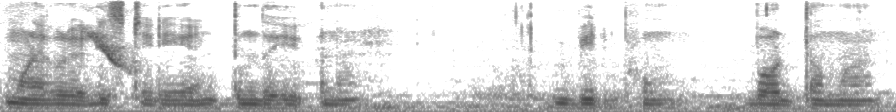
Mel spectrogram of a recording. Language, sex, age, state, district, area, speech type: Santali, male, 18-30, West Bengal, Birbhum, rural, spontaneous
